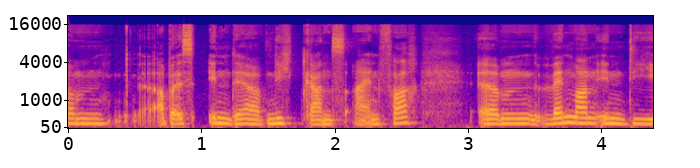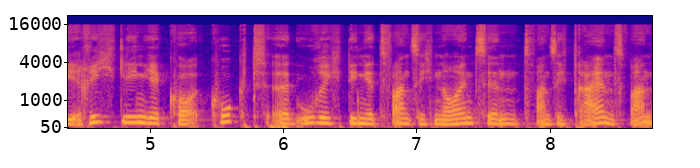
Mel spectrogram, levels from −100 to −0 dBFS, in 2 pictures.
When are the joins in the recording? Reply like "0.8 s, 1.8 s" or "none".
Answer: 0.9 s, 1.5 s, 4.0 s, 6.1 s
